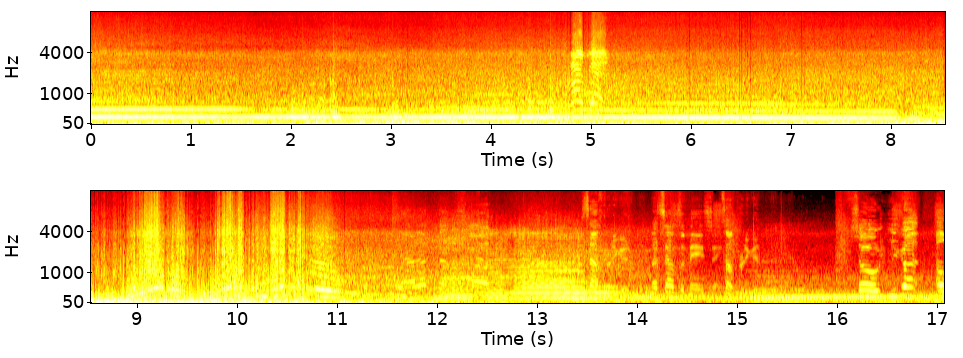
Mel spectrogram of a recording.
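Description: A Ferrari sports car engine drones and revs loudly, rising through sharp bursts of acceleration, with people talking over it.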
